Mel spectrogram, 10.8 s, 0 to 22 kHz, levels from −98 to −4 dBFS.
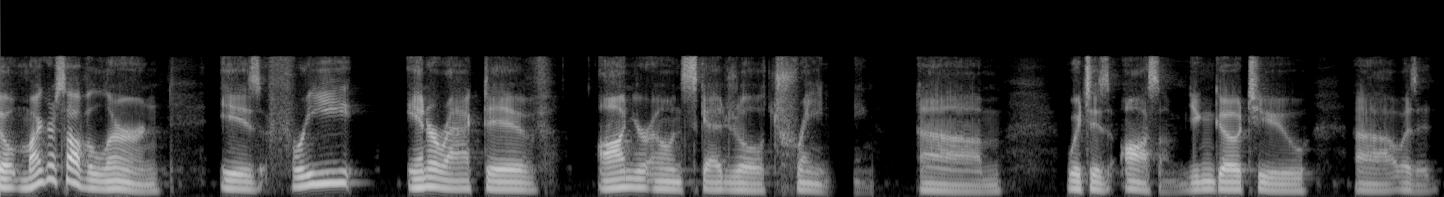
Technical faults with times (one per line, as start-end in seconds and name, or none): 6.20-6.42 call audio freeze
6.54-6.56 skip ahead
6.95-7.45 jitter buffer slow-down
